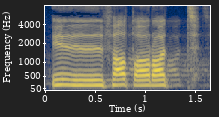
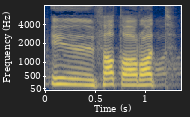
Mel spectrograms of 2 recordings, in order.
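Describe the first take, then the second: First: The final t has a long, heavy hiss like s. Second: The final t has a short, light breath. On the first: The speaker calls it wrong. "كمن يبالغ بهمس التاء فيقول مثلا انفطرت" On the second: The speaker calls it right. "بل نقول انفطرت"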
